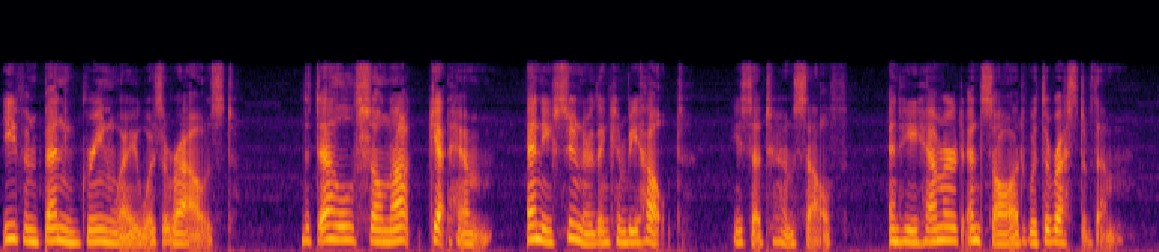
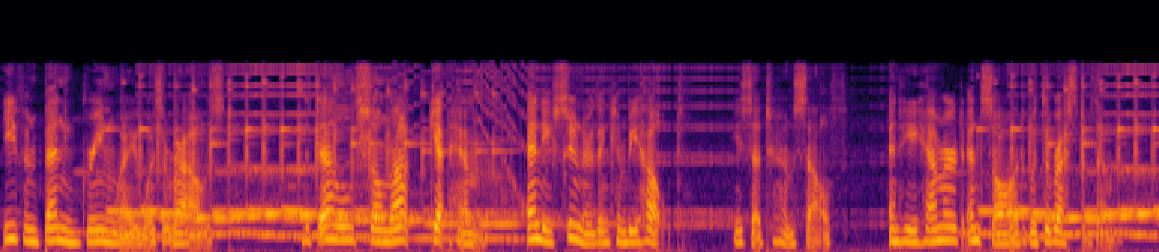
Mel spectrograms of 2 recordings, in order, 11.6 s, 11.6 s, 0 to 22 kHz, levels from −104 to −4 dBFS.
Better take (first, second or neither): first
